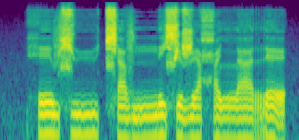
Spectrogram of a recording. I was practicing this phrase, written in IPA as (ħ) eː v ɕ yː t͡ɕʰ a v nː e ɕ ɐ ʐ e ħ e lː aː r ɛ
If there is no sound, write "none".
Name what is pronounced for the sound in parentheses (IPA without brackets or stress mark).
h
